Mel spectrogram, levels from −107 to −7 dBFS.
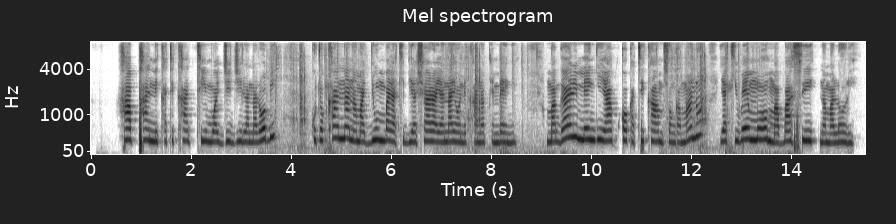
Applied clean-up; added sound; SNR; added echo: none; Coin (dropping); 19 dB; none.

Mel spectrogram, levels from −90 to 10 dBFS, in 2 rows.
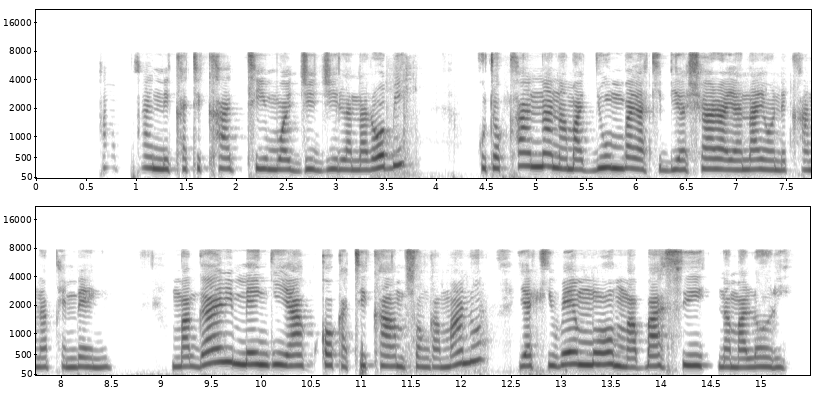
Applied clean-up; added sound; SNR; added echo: neural mask model DeepFilterNet 3.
